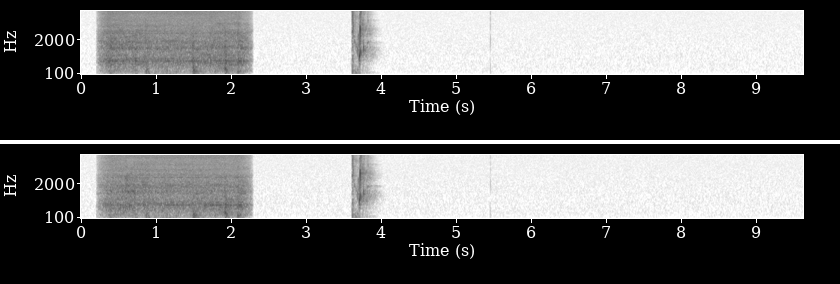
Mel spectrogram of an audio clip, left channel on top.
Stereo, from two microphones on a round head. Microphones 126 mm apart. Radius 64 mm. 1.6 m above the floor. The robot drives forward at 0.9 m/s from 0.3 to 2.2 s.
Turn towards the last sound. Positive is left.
turn(degrees=20)  # may be behind; listen again after turning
